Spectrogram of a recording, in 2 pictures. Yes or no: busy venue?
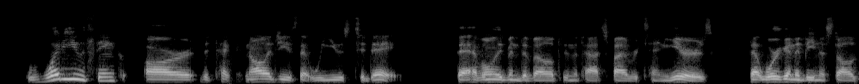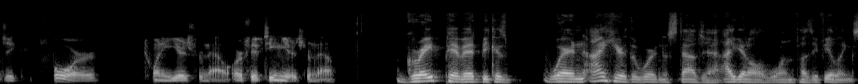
no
